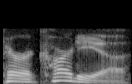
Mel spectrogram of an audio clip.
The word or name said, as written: pericardia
